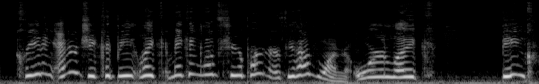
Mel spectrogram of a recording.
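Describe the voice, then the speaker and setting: A woman talks loudly at a fairly quick pace over noticeable background noise. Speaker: self-help vlogger. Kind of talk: motivational monologue. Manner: animated.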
